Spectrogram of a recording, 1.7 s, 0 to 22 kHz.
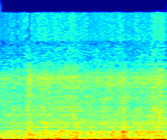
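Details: Jaguar XKR idling about 800 rpm, fuel pressure holding 45 psi: low, even thrum with steady pulsing, nothing knocking or ticking; engine calmed down, no longer rocking; normal idle, no warning lights.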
